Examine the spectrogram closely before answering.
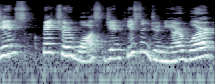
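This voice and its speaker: A woman with an Indonesian accent, her raised, projected voice bright and sharp in tone, very slow in pace, with very wide pitch swings and audible room echo. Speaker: YouTuber. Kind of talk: storytelling. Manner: halting.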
